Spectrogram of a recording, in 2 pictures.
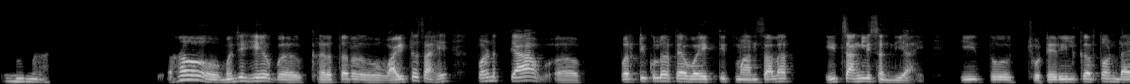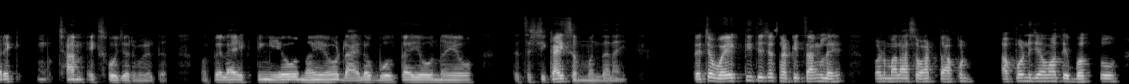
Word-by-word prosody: हो 140 - 0
ना. 115 -3 -8 1.1
हो, 210 - +4
म्हणजे 130 +8 +1
हे 160 +1 +2
ब 115 -6 -1 0.3
खरं 115 0 +1
तर 130 0 +2
अ, 120 -2 0 0.2
वाईटच 125 +11 +2
आहे. 125 +4 +1 0.3
पण 160 +4 0 0.2
त्या 165 +2 +6
अ, 105 - -4 0.4
पर्टिक्युलर 250 - +1
त्या 140 - +5
वैयक्तिक 125 0 +2
माणसाला 120 +4 +1 0.4
ही - - +2
चांगली 140 +1 +3
संधी 100 -7 -2
आहे - - -7 0.4
की 120 +1 0 0.2
तो 120 -1 +2 0.2
छोटे 115 +2 +1
रील 125 0 +1
करतो 130 +2 +1
आणि 135 -1 -3
डायरेक्ट 120 +1 +1 0.4
छान 115 0 +1
एक्सपोजर 100 -3 -2
मिळतं. 90 -2 -12 0.4
मग 100 - -16
त्याला 110 0 0
ॲक्टिंग 115 +1 0
येवो 115 +2 +4
न - - +1
येवो, 110 +1 +2
डायलॉग 105 -1 -1
बोलता 100 +2 0
येवो 110 0 +3
न 105 -1 -4
येवो, 105 0 -3 0.4
त्याच्याशी - - -11
काही 140 - +4
संबंध 95 -7 -6
नाही. 85 -3 -9 0.7
त्याच्या 125 +7 +3
वैयक्तिक 155 +4 +3
त्याच्यासाठी 160 -3 0
चांगलं 145 -1 +1
आहे. 135 +2 -3 0.3
पण 140 - -3
मला 145 0 +2
असं 145 0 0
वाटतं 140 0 0
आपण 135 +3 -3 0.3
आपण 155 +5 0
जेव्हा 150 0 +2
ते - - +5
बघतो 135 +1 0
125 Hz, 160 wpm, -21 LUFS, 110-145 Hz, 1.1 s, त्या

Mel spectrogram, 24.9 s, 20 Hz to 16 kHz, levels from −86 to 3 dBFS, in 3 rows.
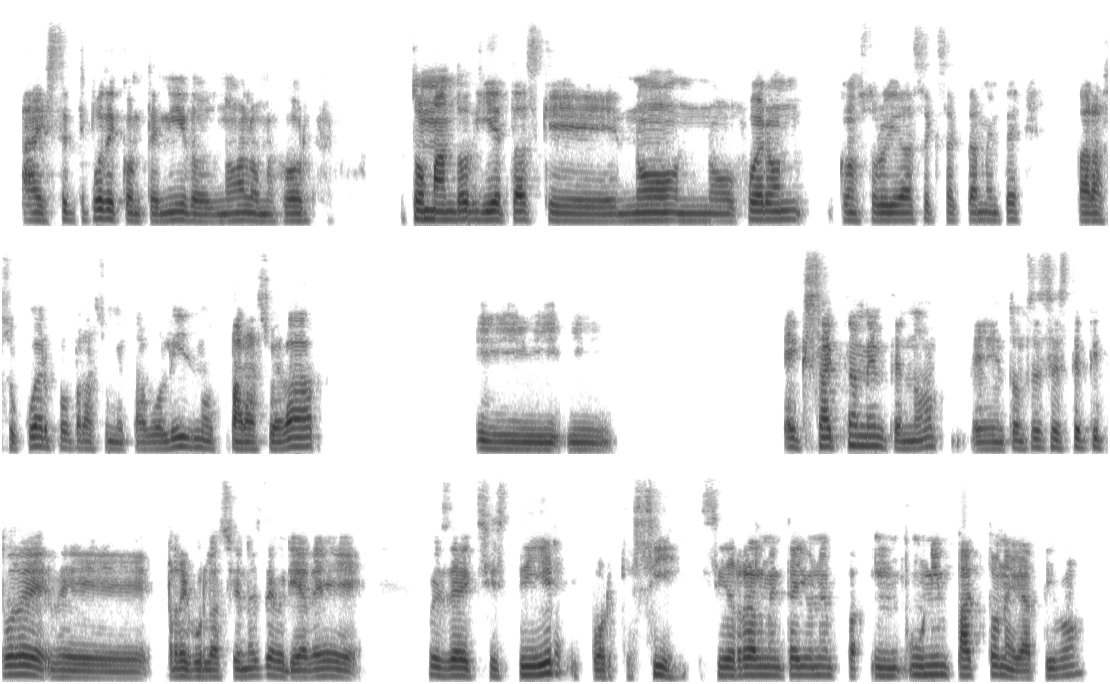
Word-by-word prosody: a 125 0 +2
este 125 +3 -3
tipo 145 +5 +1
de 145 - +3
contenidos, 115 -1 0
¿no? 115 +2 -1
A - - +1
lo 115 -2 +1
mejor 115 +1 -1 0.7
tomando 135 -1 +5
dietas 130 0 +3
que 115 -2 0
no 125 +2 +3
no 115 -1 -3
fueron 135 0 +2 0.2
construidas 125 0 0
exactamente 125 0 -6 0.4
para 120 -2 +1
su 120 - -8
cuerpo, 150 -4 0
para 115 -3 -5
su - - -12
metabolismo, 115 +4 -2
para 110 -1 +3
su 110 +1 -2
edad. 150 +6 +4 1.2
Y 110 -3 0
y. 105 -1 -3 1.3
Exactamente, 155 -4 +1
¿no? 125 +6 -3 0.2
Entonces, 115 +4 -4
este 135 +2 -1
tipo 140 +3 0
de 145 -6 +4
de 100 -3 -1
regulaciones 120 +1 0
debería 110 -5 +2
de, 120 -1 +1 0.5
pues, 135 -3 -1
de 130 -1 +6
existir, 140 +7 +1
porque 110 -1 -4
sí, 125 -8 -2
sí 135 - -2
realmente 140 0 +3
hay 140 - +1
un 135 - -1
empa 135 -1 -5
im 130 -1 -1
un 145 0 +2
impacto 135 0 +1
negativo 125 +6 -1
125 Hz, 125 wpm, -23 LUFS, 115-135 Hz, 1.3 s, de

